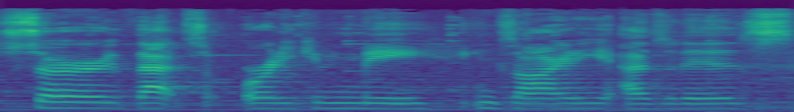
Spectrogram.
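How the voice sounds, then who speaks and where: A woman with monotone, flat intonation and clear music in the background. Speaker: vlogger. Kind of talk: casual vlog chat. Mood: relaxed, slightly anxious. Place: home room. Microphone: phone near.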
